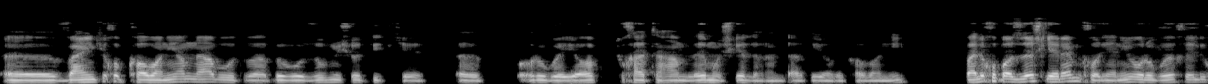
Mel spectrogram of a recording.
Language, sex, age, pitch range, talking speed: Persian, male, 30-49, 95-115 Hz, 145 wpm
